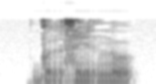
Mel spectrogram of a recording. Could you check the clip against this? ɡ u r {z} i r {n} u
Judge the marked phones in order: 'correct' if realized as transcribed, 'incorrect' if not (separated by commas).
correct, correct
